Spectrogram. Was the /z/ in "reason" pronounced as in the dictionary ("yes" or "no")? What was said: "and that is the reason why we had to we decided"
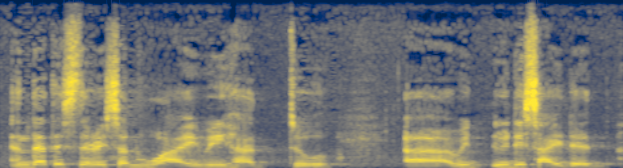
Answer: no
